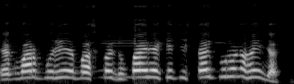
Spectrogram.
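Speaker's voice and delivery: high-pitched protest; exasperated objection. Acted. Objects to demand for new clothes. (চড়া সুরে আপত্তি)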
